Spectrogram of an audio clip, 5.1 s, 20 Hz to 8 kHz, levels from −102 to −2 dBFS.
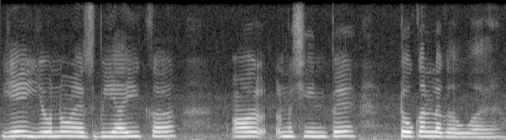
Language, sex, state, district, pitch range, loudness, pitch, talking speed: Hindi, female, Uttar Pradesh, Lalitpur, 245-260 Hz, -16 LUFS, 250 Hz, 130 wpm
